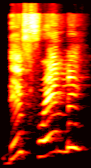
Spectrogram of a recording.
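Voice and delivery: high, rising disbelieving question; incredulous. Real, not acted. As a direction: ask it as if you cannot believe it. Repeats question after pause, disbelieving.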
